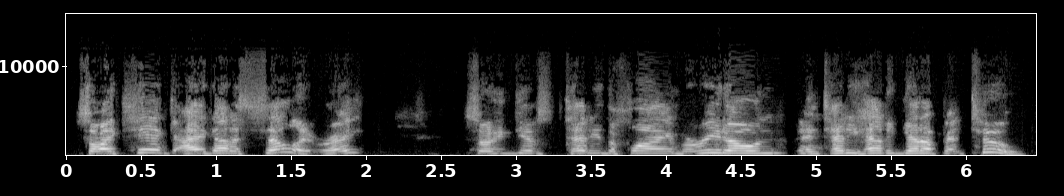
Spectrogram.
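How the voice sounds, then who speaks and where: A man hosting a casual interview over a video call who swears freely and jumps into excited voices when he quotes other wrestlers. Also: moderate pace, dry recording, poor audio. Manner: profane, swears freely in anecdotes; acts out quotes with big pitch jumps. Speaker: interview host.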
